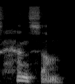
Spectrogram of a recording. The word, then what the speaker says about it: handsome: right so remember that in handsome there is no d sound this is handsome okay so let's move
